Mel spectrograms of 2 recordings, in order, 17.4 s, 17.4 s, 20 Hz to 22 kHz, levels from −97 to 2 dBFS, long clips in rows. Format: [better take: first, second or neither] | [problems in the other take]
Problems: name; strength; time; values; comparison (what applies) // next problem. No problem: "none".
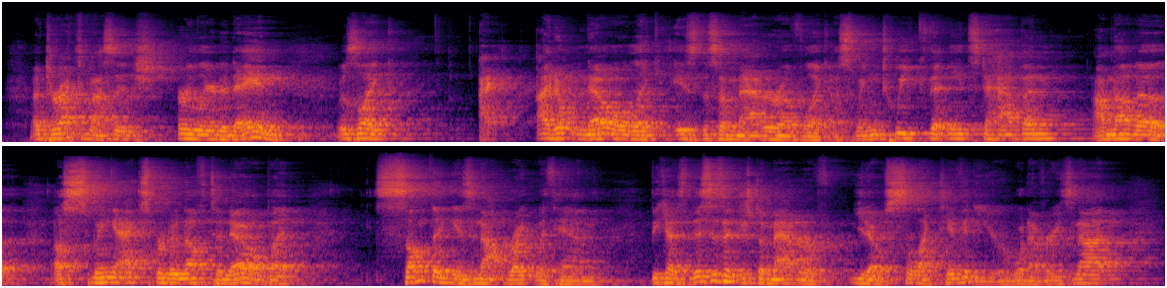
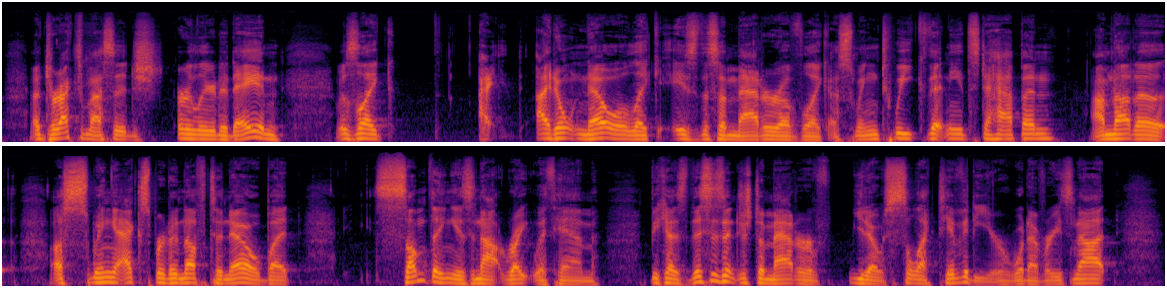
second | room echo; noticeable; dies away in 0.9 s // off-mic speech; somewhat distant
